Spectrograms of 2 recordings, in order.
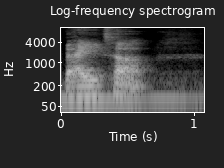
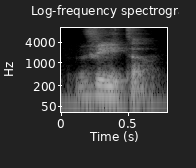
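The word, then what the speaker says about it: βήτα: is pronounced b as in bat and it's pronounced beta that's the name in arasi and Greek in modern Greek it is V Vita so it pronounces this as v as in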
